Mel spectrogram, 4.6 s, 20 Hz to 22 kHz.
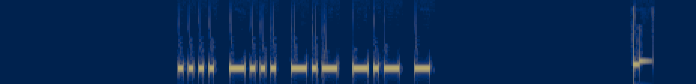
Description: Morse code, heard as a keyed tone, about 36 wpm, 700 Hz. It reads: HBKKT
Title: Code Groups - 5 Letters - 35wpm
